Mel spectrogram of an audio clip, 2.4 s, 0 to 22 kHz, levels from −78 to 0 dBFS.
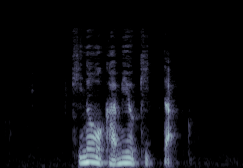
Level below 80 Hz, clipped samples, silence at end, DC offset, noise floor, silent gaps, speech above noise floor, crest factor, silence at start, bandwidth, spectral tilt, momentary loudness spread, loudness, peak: -56 dBFS; under 0.1%; 0.7 s; under 0.1%; -70 dBFS; none; 46 dB; 20 dB; 0.7 s; 11 kHz; -7.5 dB/octave; 16 LU; -26 LUFS; -8 dBFS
